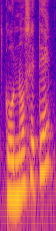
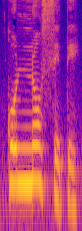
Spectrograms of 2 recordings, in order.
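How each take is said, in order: First: Said in the usual way. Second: "Conócete" stretched syllable by syllable with a firm fall; slow solemn maxim. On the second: Shown as a demonstration. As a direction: say "Conócete" slowly, like a weighty maxim. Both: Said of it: "dice la sabiduría griega".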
